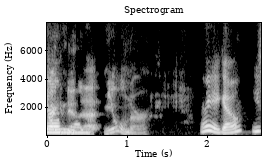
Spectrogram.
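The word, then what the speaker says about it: Mjölnir: Mjolnir. Like mule, like a donkey. Then yes. Mjolnir. Okay, that's totally not spelt that way. No. Mjolnir. All right, I can do that. Mjolnir.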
